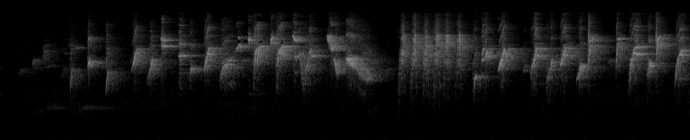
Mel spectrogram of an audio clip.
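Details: Balkan goldfinch, Carduelis carduelis balcanica, singing in a Serbian-organised world championship: dense, rapid twittering with fast trills and slurred whistles running continuously, a slight dip midway.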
